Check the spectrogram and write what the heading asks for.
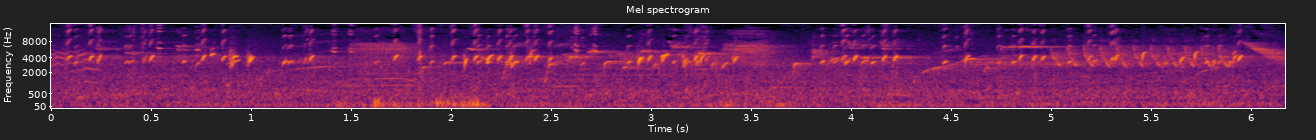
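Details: A dense goldfinch chorus: continuous high, jingling twitters and sharp chirps from several birds, with occasional rising sweeps and a faint low knock near the two-second mark.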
